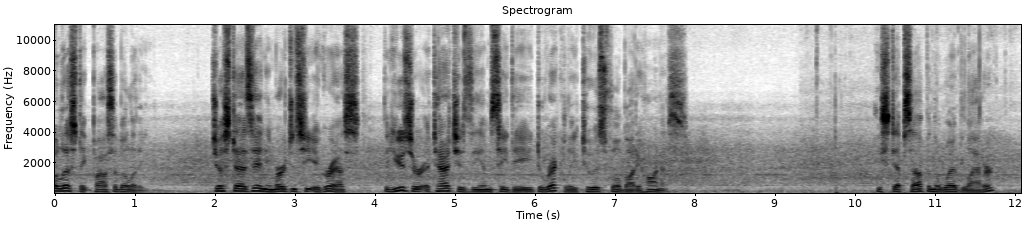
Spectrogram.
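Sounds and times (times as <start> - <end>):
low rumble of vehicle noise: 0.0 - 12.0.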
